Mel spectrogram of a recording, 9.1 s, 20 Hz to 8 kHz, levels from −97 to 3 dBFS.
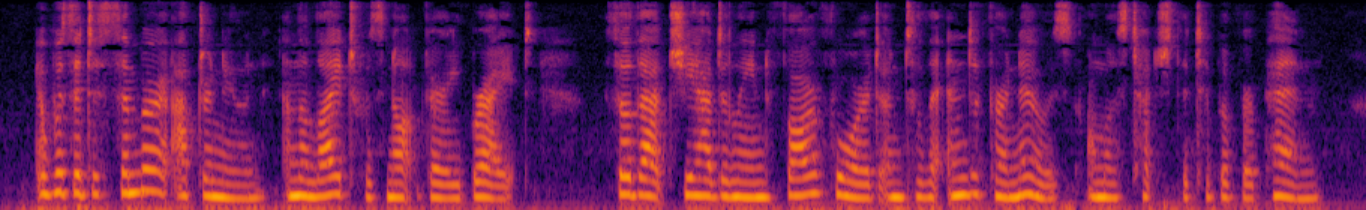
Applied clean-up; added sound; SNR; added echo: none; none; none; none.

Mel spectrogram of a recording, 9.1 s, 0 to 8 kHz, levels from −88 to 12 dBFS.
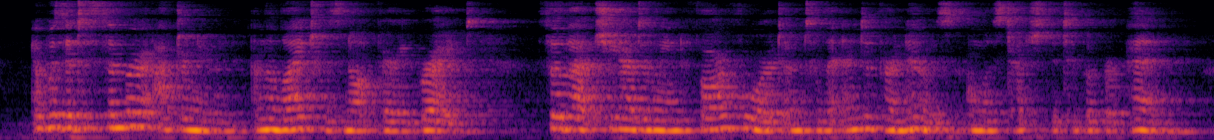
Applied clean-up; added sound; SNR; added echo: none; none; none; reverberation time 0.9 s.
